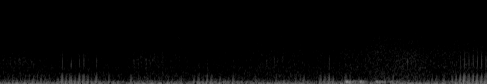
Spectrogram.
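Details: Cuddled Sphynx cat named Pepe purring until asleep: a soft, low, rhythmic rumble with gentle pulsing, slightly uneven in strength, plus a faint rustle near the end.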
